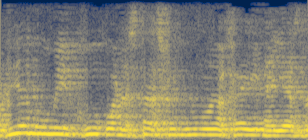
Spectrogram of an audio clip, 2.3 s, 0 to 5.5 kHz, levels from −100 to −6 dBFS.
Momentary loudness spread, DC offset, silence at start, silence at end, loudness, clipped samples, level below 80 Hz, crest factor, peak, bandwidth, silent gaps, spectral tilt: 3 LU; under 0.1%; 0 s; 0 s; -10 LUFS; under 0.1%; -48 dBFS; 8 dB; 0 dBFS; 5.4 kHz; none; -8.5 dB/octave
